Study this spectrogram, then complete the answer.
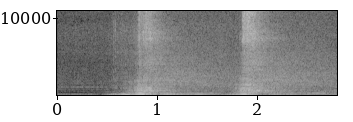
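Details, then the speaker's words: Audi S4 after an X-pipe resonator delete, revved with the clutch down and traction off: two sharp blips give a deep, low, rounded exhaust note with little rasp, settling to a smooth idle; deeper than the earlier high-pitched rasp. "nice detone actually sounds quite nice now it's got a nice deep tone to it"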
